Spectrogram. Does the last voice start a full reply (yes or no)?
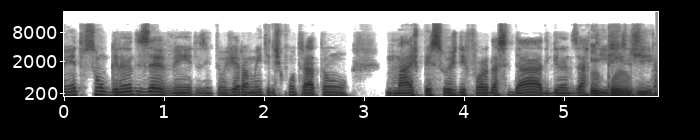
yes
